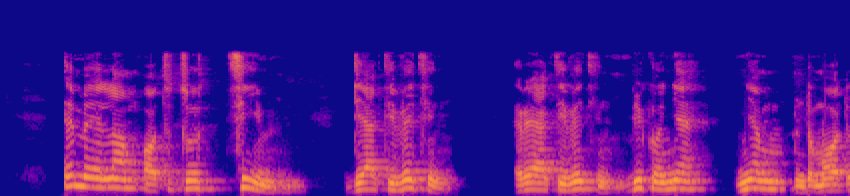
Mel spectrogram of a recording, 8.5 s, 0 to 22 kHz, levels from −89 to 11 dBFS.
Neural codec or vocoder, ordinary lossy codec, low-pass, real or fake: none; none; 7.2 kHz; real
